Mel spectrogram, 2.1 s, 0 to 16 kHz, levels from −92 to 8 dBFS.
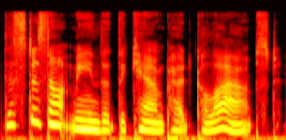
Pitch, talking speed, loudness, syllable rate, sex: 225 Hz, 250 wpm, -16 LUFS, 5.3 syllables/s, female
